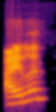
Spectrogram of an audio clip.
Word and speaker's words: island: to repeat the word Island till they can't pronounce it very well so remembered that in the word Island the S is not provided Asura is not pronounced additionally the teacher follows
